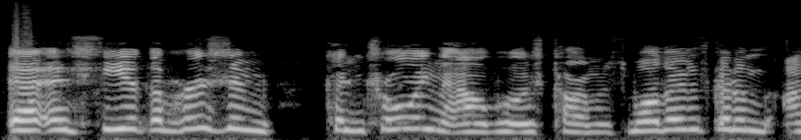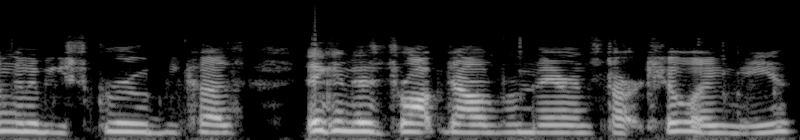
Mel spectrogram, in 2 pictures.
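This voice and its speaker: A woman's voice: a little high, fairly even intonation, fairly quick, hardly any pauses, no echo. Congested woman chatting over a game. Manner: chatty, rambling, apologetic. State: nasal and congested from a cold. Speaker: gameplay video host. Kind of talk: casual game commentary. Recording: dull, lo-fi, dry recording.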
